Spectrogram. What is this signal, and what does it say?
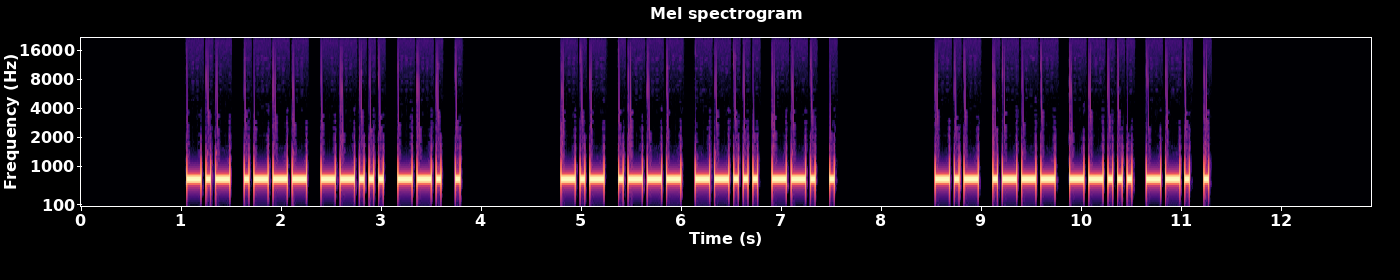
Morse code, heard as a keyed tone, about 25 wpm, 700 Hz. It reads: KJ7GE KJ7GE KJ7GE
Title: USA Call Signs - 5 Characters - Repeated 3x - 25wpm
